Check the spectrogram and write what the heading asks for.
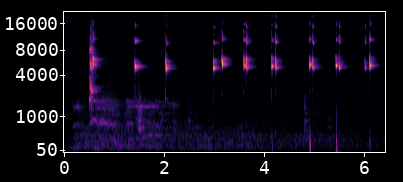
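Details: Captive lovebird, a lure recording meant to prompt birds that are reluctant to sing: shrill, high, clipped chirps, singly and in quick doubles, spaced irregularly about half a second apart after a faint rustle at the start.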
